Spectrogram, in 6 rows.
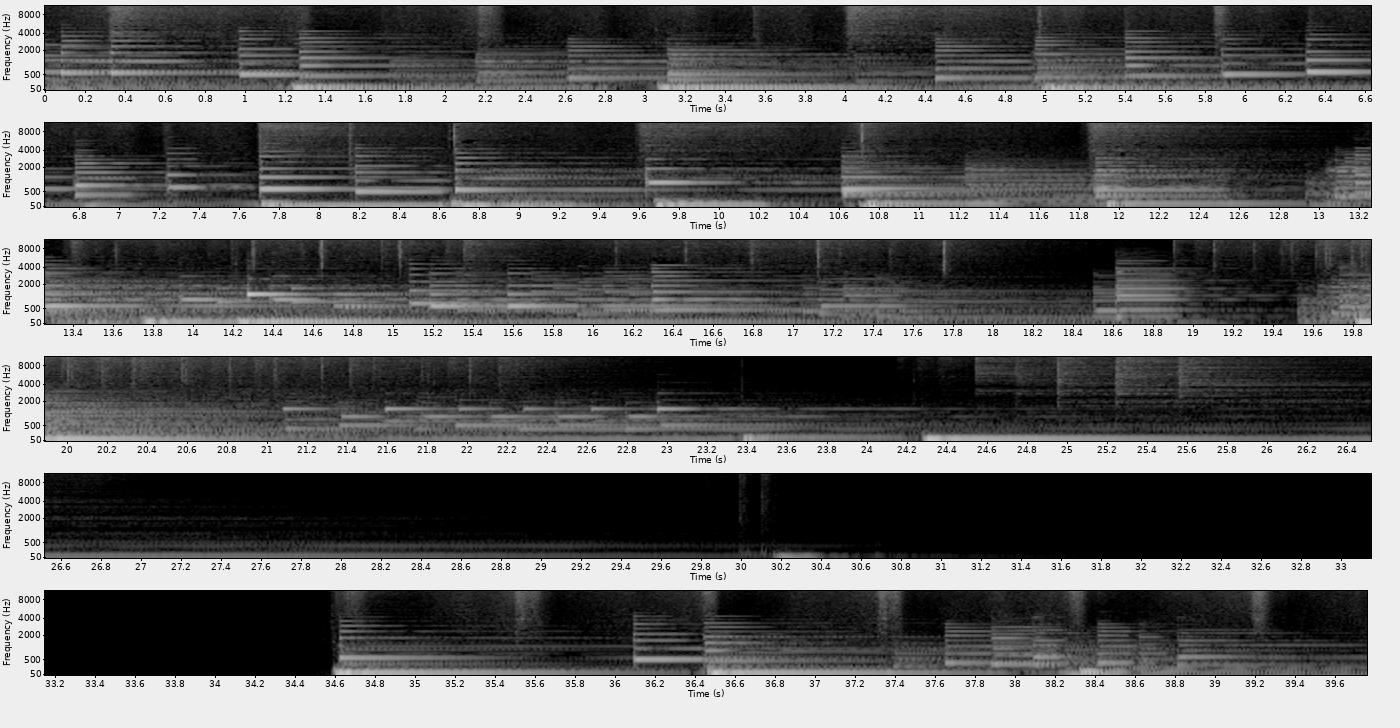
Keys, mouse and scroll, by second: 9.5 click, 11.2 s, 12.1 y, 38.5 click, 38.5 middle click.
